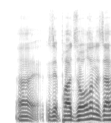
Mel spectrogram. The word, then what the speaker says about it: Podkolzin: But the Oilers need a player like, is it Podkolzin? Is that how you say it? Podkolzin.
